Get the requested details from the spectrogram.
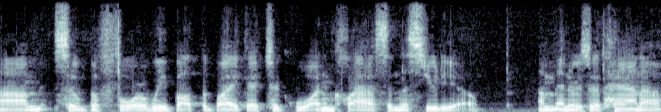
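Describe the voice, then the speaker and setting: A man with an ordinary speaking voice, fairly low in pitch, with ordinary pitch variation, a moderate pace and very even loudness. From US Midwest, Metro Detroit, Michigan. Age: 40s. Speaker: television producer. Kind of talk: casual interview. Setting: remote call.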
